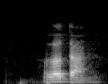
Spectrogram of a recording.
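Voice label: "лӧдан", Komi, male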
